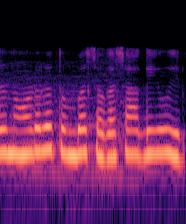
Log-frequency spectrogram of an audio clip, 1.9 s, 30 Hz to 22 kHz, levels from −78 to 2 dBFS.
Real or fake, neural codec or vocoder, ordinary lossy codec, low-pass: real; none; none; 5.4 kHz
